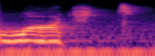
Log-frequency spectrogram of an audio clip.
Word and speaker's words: watched: عندي كلمة watch or verb watch، watch يعني يشاهد، الماضي بتاعه watched، watched. لاحظ نطق الـ ed تتنطق ت، ت sound.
